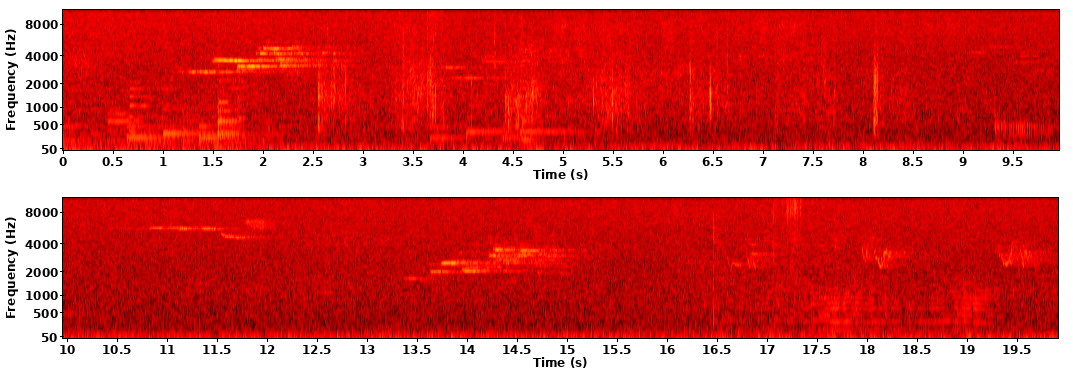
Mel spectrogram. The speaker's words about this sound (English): Okay, so we're going to add to our list another hermit thrush, a couple more red-eyed vireos, downy woodpecker I did hear as well, black-throated green warbler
